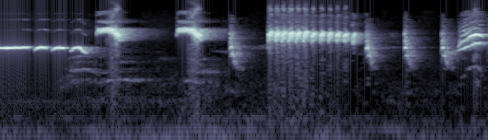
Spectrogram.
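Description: Sunda Robin song: a clear, level whistle that breaks into sharp high chirps, a fast buzzy rattle, then more bright slurred notes.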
